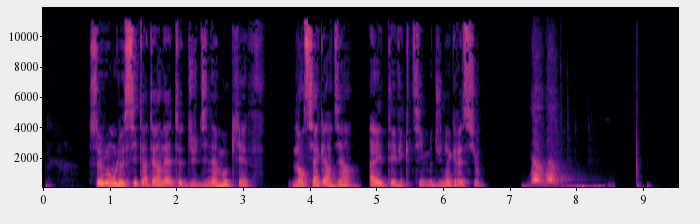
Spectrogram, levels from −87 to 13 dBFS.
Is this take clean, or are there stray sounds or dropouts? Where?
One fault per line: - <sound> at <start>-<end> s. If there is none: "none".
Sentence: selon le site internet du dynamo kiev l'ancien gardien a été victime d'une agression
- bark at 7.2-8.6 s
